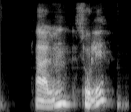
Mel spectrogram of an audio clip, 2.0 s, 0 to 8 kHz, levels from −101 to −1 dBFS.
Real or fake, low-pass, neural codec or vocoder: fake; 7.2 kHz; codec, 16 kHz, 16 kbps, FunCodec, trained on LibriTTS, 50 frames a second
